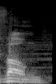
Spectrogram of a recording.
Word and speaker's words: Vaughn: Vaughn. – Matthew Vaughn. No sé cómo se pronuncia bien. – Como esa. Vince Vaughn.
